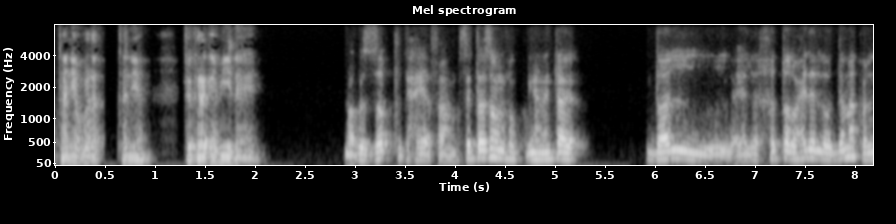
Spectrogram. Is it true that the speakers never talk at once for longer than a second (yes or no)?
yes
